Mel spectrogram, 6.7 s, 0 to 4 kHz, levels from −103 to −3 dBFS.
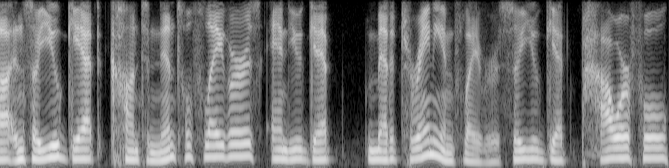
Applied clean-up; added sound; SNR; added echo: none; none; none; none.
